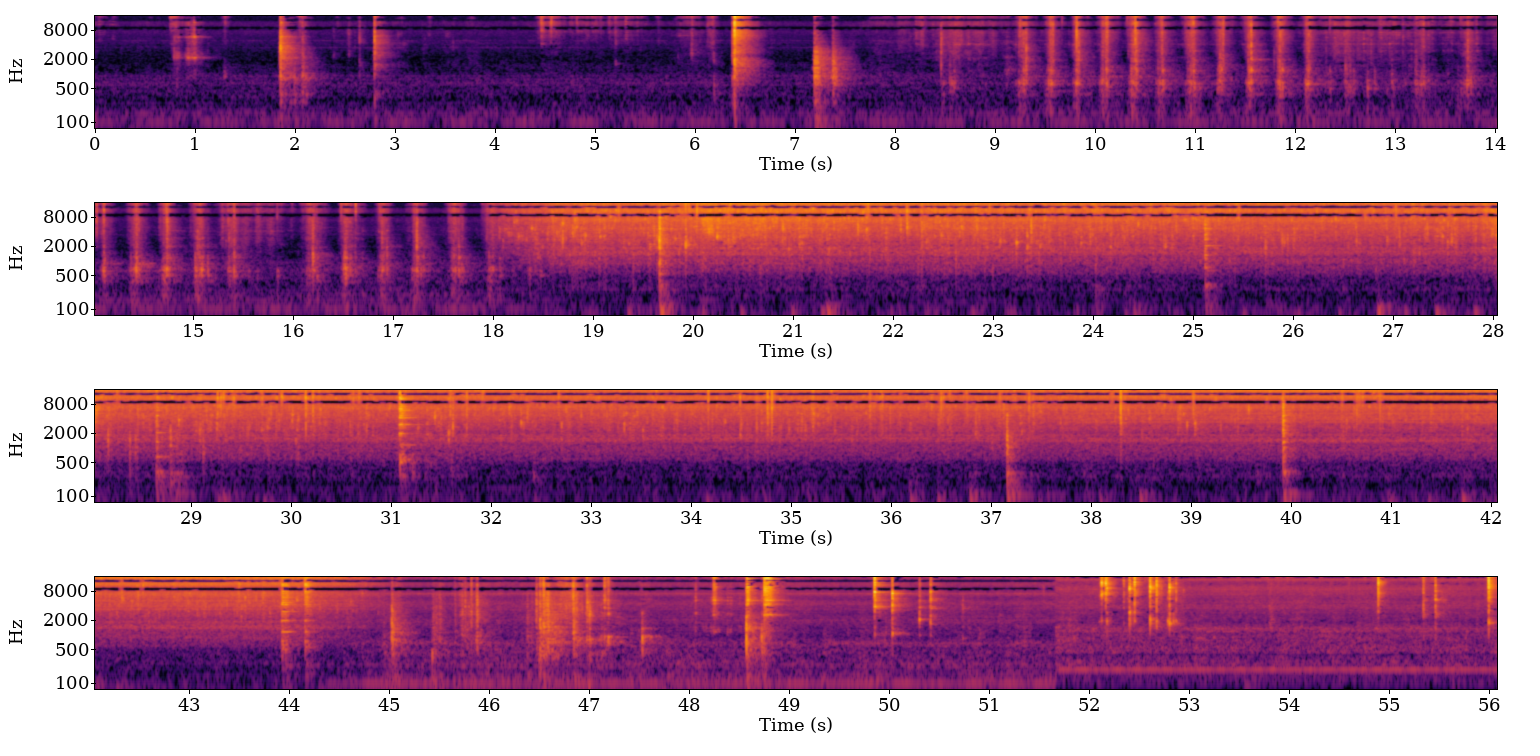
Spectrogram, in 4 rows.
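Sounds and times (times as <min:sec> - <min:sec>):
clinks in ceramic bowl: 0:00.8 - 0:01.2, 0:48.2 - 0:49.0
food sizzling in oil: 0:18.0 - 0:44.8.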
